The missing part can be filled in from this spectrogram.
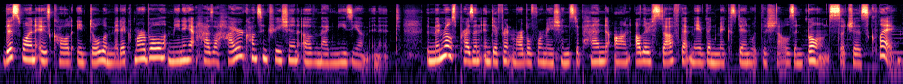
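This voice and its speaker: A woman hosting a geology video, giving clear, upbeat scripted science narration. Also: medium pitch, steady tone, normal speed, a little mellow. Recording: background music under voice-over. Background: background music.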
